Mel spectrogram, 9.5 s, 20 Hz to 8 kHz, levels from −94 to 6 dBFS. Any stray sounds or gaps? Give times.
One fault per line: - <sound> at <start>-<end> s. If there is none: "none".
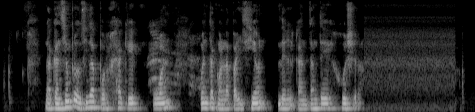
none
